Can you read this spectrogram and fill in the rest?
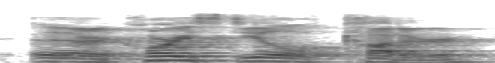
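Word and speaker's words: Cori Steel-Cutter: I I I think mulligating a Corey steel cutter uh Cory steel cutter, that's how you pronounce that, not the other way.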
